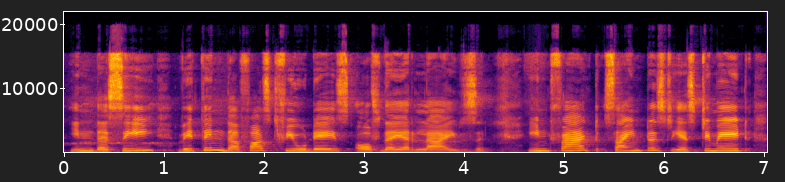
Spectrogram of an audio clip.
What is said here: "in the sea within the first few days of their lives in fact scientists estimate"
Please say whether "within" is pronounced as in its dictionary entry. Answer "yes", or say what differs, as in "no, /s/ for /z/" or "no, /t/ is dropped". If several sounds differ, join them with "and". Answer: no, /t/ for /θ/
